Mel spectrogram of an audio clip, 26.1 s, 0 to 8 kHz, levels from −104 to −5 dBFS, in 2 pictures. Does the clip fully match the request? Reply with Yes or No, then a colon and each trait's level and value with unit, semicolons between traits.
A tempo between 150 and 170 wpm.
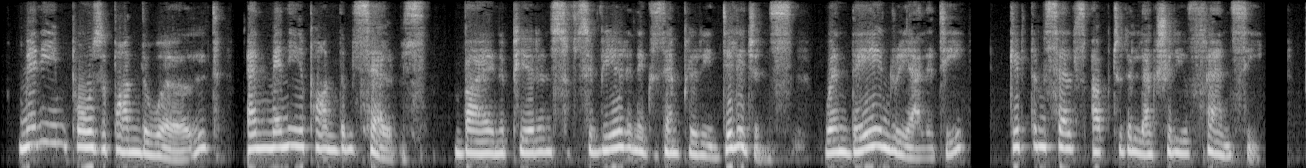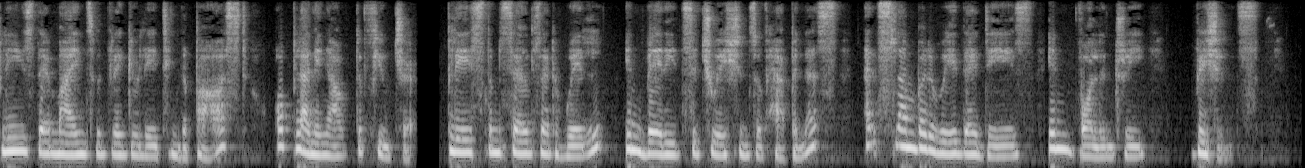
No: slow, 135 wpm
